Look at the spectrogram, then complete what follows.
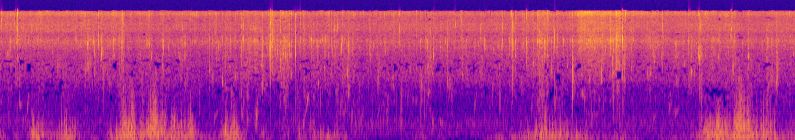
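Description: Catfish thrashing and splashing in shallow muddy water: irregular surges of sloshing and slapping, with a quieter lull in the middle.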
